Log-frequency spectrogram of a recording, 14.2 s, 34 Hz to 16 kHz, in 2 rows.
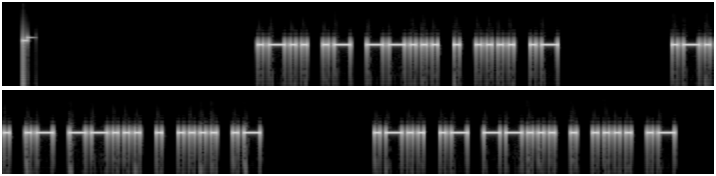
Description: Morse code, heard as a keyed tone, about 22 wpm, 700 Hz. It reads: LA7EHA LA7EHA LA7EHA
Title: DXCC-100 Call Signs - 6 Characters - Repeated 3x - 22wpm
